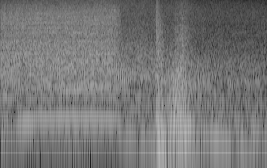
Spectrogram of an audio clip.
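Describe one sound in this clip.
A car engine hums and revs.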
